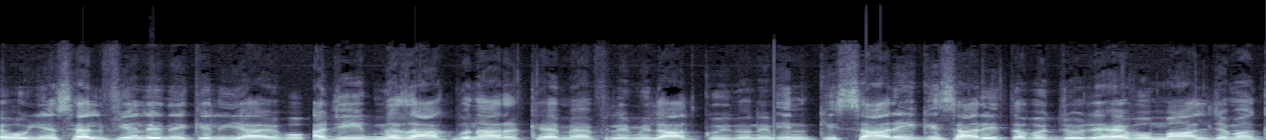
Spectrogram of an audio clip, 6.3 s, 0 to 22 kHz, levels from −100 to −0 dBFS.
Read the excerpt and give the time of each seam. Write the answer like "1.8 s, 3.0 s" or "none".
1.5 s, 3.8 s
